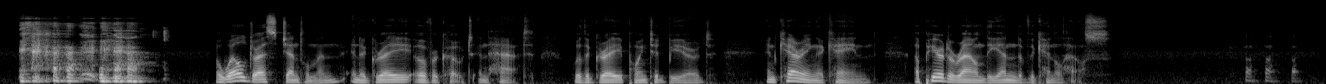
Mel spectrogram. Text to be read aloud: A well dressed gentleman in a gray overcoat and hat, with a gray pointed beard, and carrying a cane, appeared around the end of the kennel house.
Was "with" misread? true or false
false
